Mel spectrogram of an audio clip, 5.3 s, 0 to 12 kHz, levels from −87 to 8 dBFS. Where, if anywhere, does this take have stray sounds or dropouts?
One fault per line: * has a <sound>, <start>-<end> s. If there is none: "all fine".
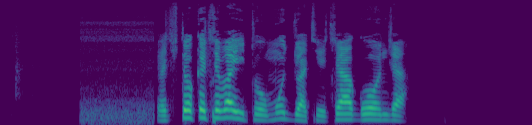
all fine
